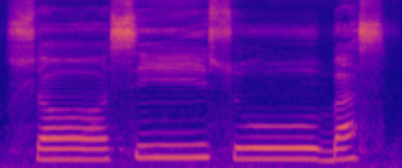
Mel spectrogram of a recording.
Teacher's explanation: Tempat keluarnya sama seperti melafalkan huruf sin. Yang membedakan adalah suaranya menebal saat melafalkan huruf sod.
